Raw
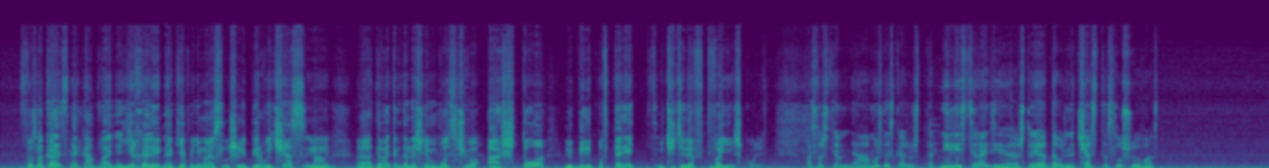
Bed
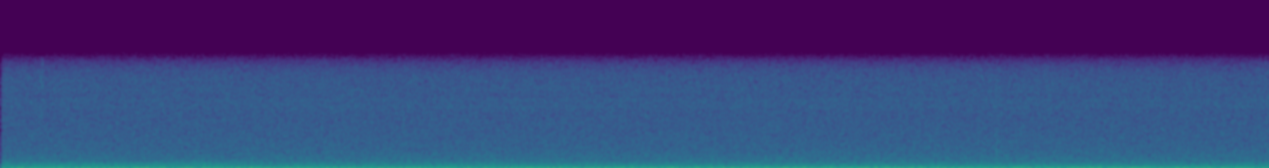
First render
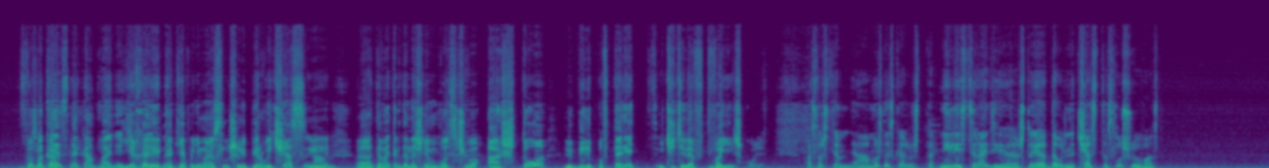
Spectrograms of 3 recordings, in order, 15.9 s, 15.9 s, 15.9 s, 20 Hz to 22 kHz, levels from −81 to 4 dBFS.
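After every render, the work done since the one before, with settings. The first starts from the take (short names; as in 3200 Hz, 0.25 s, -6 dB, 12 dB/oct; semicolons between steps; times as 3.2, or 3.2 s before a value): noise print and reduce 6 dB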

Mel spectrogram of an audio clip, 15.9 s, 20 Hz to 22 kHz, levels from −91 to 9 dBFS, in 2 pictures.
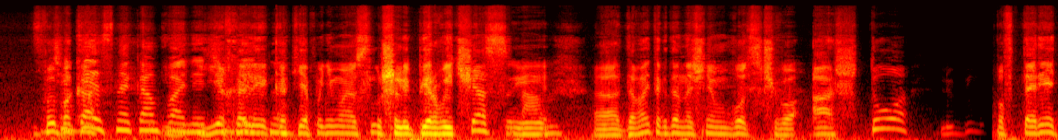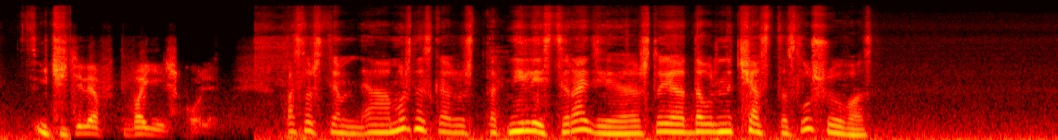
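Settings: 2.83–3.39 gain +8 dB; 5.7–7.44 studio fade out; 8.46–9.84 BPF 350–2700 Hz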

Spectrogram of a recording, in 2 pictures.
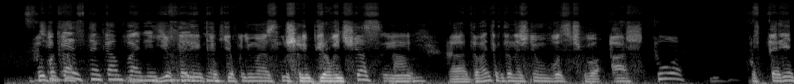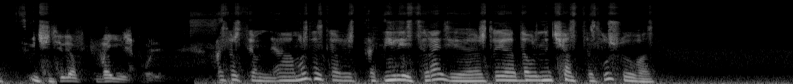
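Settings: dispersion lows, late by 47 ms, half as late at 770 Hz; envelope phaser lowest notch 440 Hz, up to 1700 Hz, full sweep at -28 dBFS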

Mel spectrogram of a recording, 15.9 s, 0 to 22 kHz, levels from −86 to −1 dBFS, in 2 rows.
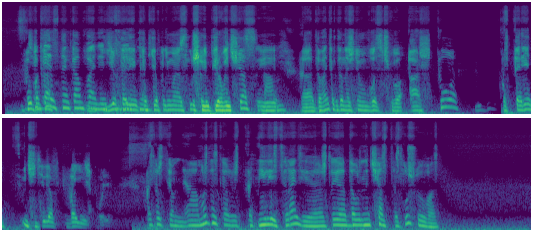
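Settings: gain -1 dB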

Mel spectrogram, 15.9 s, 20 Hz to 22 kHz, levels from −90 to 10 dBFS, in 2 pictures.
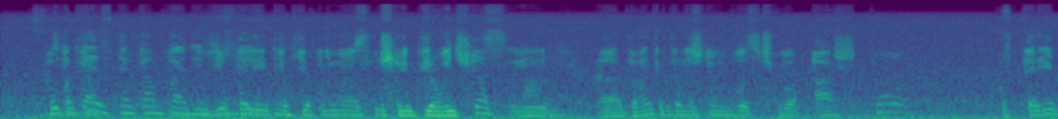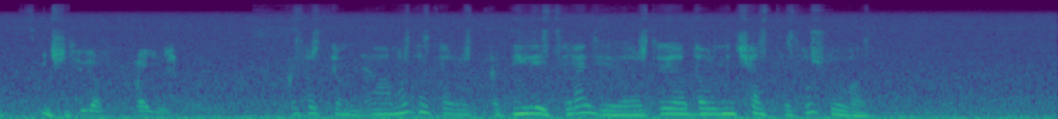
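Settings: add bed -7.5 dB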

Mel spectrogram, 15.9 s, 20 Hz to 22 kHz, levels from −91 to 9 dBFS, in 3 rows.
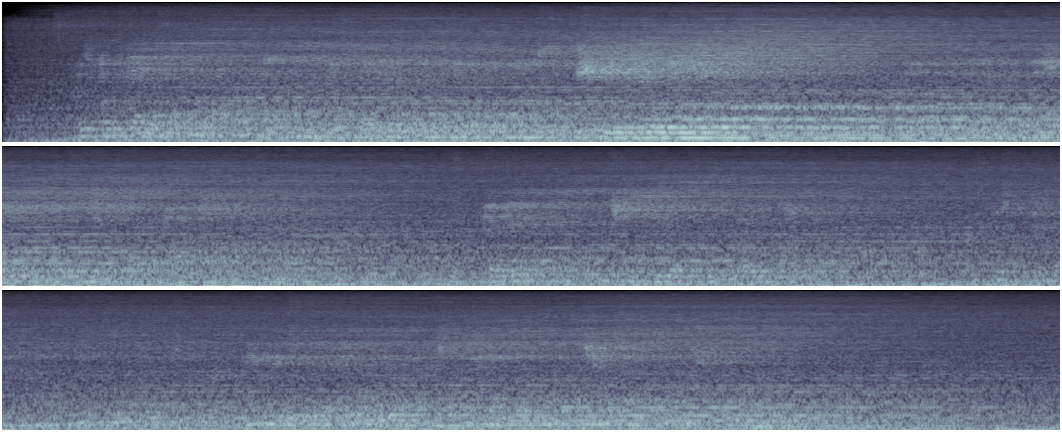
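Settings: shimmer reverb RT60 3.6 s, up +7 st, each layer -2 dB, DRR -5 dB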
